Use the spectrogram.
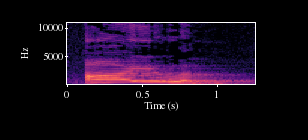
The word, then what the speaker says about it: Island: Jadi E-nya kita baca seperti dalam kata kemarin, ya. E. Silent letter, silent letter. Island.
